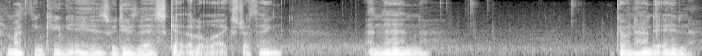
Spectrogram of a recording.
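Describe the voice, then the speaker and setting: Soft spoken asmr gamer guy, really deep mellow voice, murmuring to himself, bit of noise. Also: fairly even intonation. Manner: murmured, unhurried, musing to himself. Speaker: video game streamer. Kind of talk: soft-spoken ASMR game playthrough commentary, partly whispered.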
